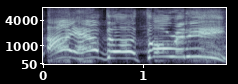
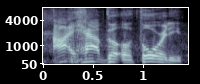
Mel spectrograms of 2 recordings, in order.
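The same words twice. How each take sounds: First: High, full-voiced shout; shouted declaration. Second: Said in the usual way. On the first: Shown as a demonstration. Preacher leads the congregation to claim authority, shouting. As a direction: shout it out for the crowd to follow. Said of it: "Someone shout". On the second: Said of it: "that said".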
